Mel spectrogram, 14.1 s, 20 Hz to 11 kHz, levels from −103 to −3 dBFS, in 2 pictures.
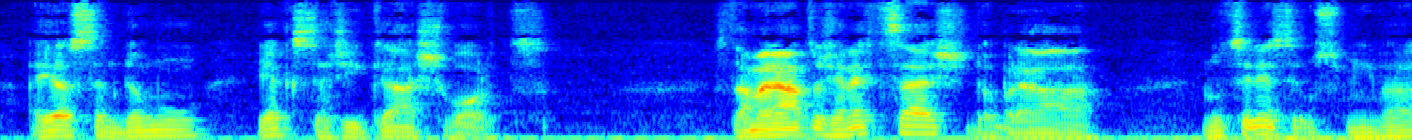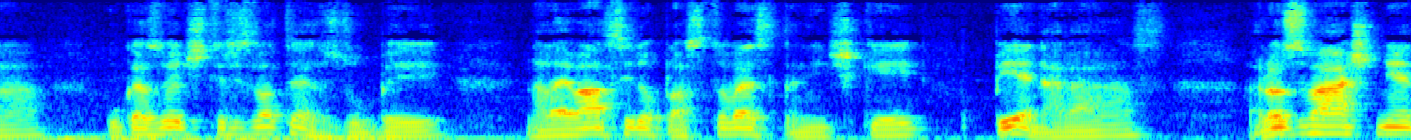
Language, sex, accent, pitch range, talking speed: Czech, male, native, 80-115 Hz, 120 wpm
